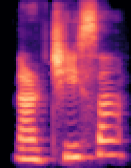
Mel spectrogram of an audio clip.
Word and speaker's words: Narcisa: P, so that's perfectly acceptable, but you would pronounce it, Narcisa. Okay, Narcisa, that's how it is, Narcisa.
